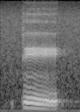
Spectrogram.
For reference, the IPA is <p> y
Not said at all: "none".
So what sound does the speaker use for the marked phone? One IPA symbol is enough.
p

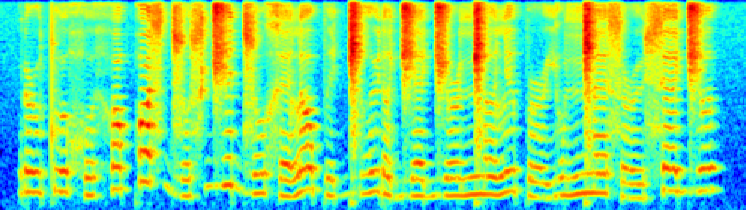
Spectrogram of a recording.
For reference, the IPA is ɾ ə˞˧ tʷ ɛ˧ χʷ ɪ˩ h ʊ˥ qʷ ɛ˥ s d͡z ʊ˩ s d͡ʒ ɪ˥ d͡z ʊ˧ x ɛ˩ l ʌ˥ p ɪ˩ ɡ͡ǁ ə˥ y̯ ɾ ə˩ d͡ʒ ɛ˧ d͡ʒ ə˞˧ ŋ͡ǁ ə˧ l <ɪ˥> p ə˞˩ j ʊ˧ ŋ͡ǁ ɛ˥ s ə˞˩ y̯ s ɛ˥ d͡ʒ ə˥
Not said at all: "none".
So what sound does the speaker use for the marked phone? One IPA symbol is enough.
ɪ˥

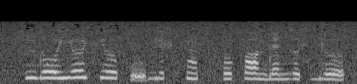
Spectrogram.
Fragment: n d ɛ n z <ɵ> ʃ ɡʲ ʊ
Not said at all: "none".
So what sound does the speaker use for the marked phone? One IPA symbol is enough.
o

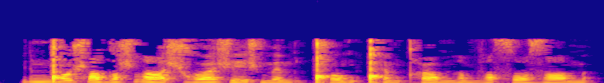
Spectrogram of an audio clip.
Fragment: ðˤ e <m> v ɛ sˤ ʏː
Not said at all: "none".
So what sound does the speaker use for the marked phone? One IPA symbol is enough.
m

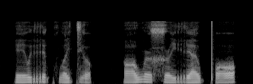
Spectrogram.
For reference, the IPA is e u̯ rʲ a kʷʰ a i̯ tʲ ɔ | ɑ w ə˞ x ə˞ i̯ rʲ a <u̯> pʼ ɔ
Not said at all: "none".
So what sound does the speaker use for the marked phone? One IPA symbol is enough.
u̯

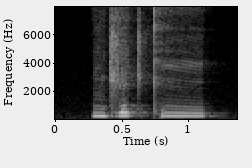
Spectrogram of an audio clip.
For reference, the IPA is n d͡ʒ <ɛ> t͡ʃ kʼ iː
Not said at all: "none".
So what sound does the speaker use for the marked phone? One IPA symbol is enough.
ɛ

